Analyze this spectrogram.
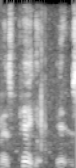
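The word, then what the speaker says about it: Pigott: My last name is Pigot. It is spelled P I G O T T.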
